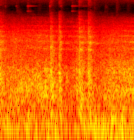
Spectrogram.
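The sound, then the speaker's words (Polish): A train rolls steadily along the railway tracks, a continuous loud rumble with faint rhythmic clacks of wheels over rail joints, with no voices. “Tory kolejowe.”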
